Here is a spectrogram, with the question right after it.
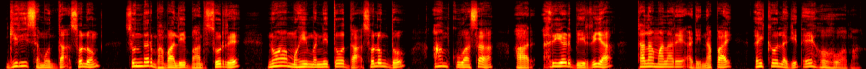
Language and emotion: Santali, neutral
